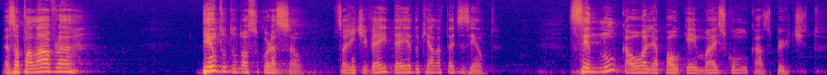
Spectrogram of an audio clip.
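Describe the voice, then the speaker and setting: A male pastor from Brazil preaching a sermon in a repetitive cadence, swinging between shouted climaxes and hushed asides. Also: a little high, normal speed, pauses often. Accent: Brazilian Portuguese. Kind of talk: Pentecostal sermon.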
